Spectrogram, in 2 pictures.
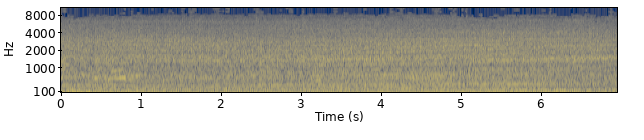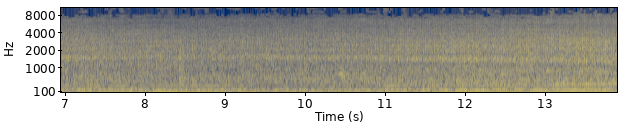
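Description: Water splashes under the backhoe's wheels.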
